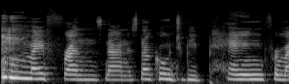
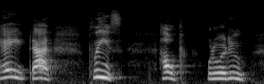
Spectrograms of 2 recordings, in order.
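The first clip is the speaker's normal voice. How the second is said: mock pleading, tearful, on the edge of tears; 3 semitones higher than usual. Retelling asking dad for help on the phone: retelling pleading in tears. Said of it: "on the phone in tears".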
